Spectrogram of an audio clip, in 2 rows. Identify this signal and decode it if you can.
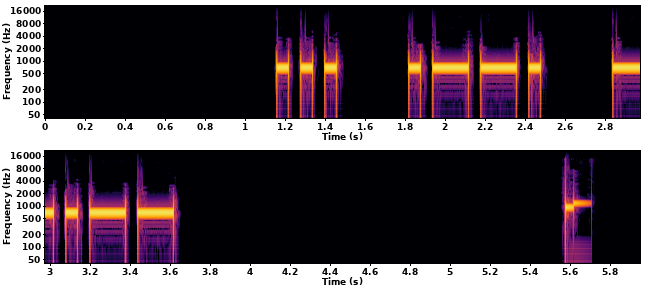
Morse code, heard as a keyed tone, about 20 wpm, spaced as for 15 wpm, 700 Hz. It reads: SPY
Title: 153 Lesson 25f - Letter p - Words 20wpm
